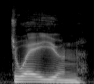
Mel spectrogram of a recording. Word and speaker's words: Jueyun: Jueyun.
